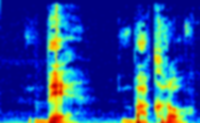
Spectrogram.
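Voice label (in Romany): "Bakhro", Romani; Romska-alfabetet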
